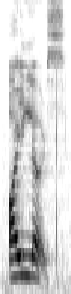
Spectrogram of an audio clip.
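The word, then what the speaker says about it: Euler: This is ऑयलर्स।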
